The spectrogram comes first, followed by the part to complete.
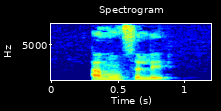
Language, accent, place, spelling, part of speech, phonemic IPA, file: French, France, Lyon, amoncelé, verb, /a.mɔ̃.sle/, LL-Q150 (fra)-amoncelé.wav
- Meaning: past participle of amonceler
